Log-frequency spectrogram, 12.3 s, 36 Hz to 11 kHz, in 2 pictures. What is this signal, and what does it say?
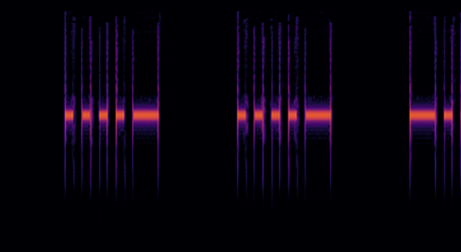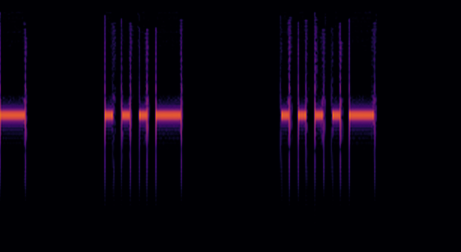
Morse code, heard as a keyed tone, about 10 wpm, spaced as for 6 wpm, 800 Hz. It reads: 44KV4
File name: LEZIONI / 8 YJ45 / 8 YJ4 ws 10wpm 4020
